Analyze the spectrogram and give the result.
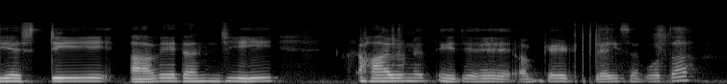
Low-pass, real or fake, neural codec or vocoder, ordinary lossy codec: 7.2 kHz; fake; codec, 16 kHz, 0.8 kbps, ZipCodec; none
